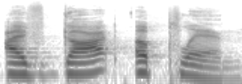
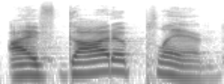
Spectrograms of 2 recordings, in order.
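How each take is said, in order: No difference in how they are said.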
